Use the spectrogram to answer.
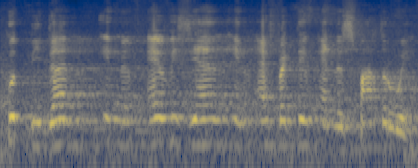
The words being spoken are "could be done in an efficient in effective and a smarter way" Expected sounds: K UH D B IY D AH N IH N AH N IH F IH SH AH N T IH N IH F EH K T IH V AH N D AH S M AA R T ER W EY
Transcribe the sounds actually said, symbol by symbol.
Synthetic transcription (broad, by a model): K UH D B IY D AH N IH N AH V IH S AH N IH N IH F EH K T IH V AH N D AH S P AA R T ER W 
